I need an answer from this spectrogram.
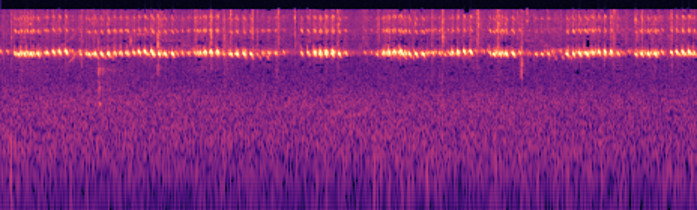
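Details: Cricket chirps in a calm nature recording: bright, high, pulsed trills come in rapid clusters separated by brief gaps, continuing without pause, with no other animals or voices.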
